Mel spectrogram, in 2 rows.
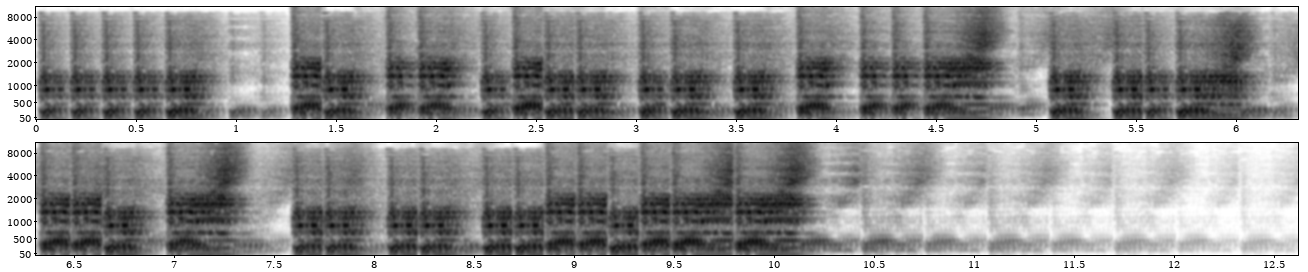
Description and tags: hip hop20 95PBM
broadcast, move, drop, pbm, sample, hip-hop, beat, podcast, dance, mix, loop, radio, rap, chord, part, background, dancing, pattern, stabs, club, instrumental, intro, stereo, trailer, interlude, disco, sound, jingle, music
